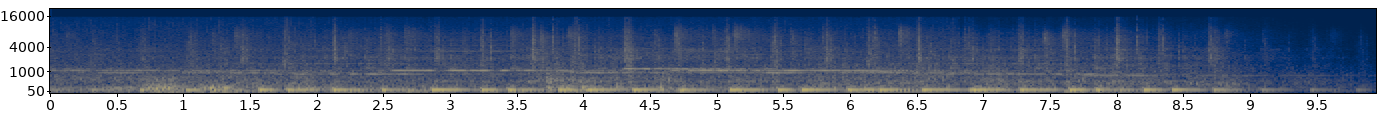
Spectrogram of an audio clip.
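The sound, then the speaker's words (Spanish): Heavy rain pours down steadily with a deep, continuous rumble of thunder underneath, loud, with scattered drips and splashes across the whole stretch, no voices present. “A su llegada a la ciudad, comenzó a caer una gran tormenta, haciendo la más espectacular de las entradas dignas de un dios del agua.”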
